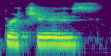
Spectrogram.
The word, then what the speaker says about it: breeches: stockings uh shoes and breeches which uh could also be pronounced britches those are the pants of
